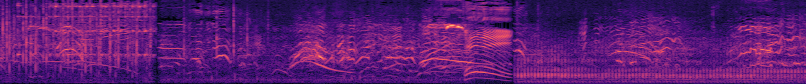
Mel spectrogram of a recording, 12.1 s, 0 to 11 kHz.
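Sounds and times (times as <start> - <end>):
spectators cheering and calling out: 0.2 - 8.0.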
